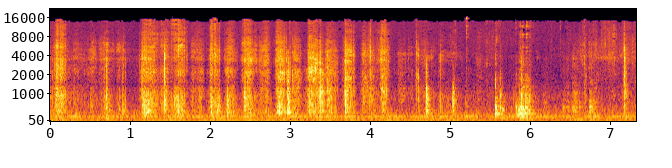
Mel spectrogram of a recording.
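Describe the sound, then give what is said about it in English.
Scissors snip through a sheet of paper, cutting it into a shape for paper weaving, in a quick, irregular series of crisp cuts with soft rustling between them, with a low steady hum underneath and no one speaking. “And I can cut it in any shape that I like.”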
